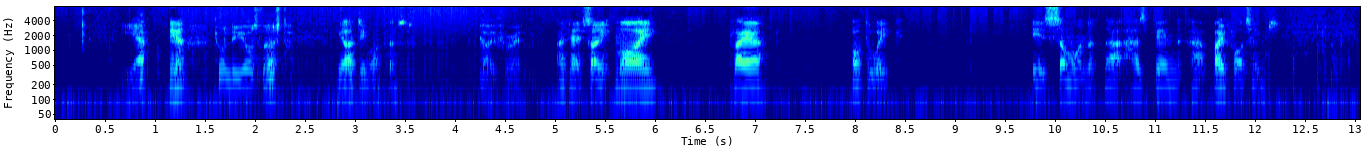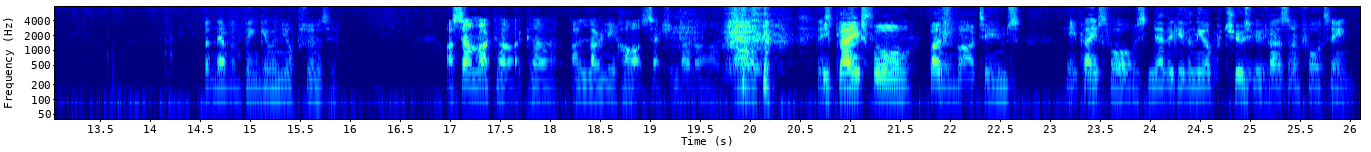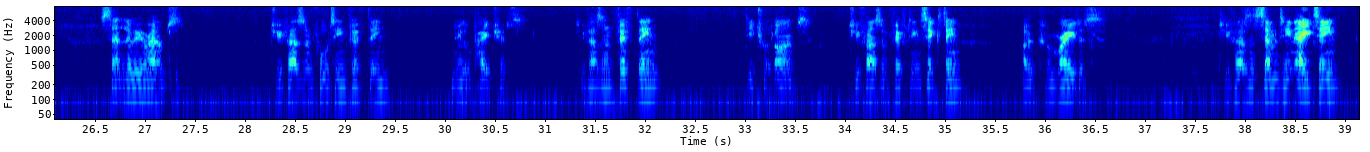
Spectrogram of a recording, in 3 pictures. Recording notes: We are back again in our usual spot back in the van with coffee and a good podcast coming up.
